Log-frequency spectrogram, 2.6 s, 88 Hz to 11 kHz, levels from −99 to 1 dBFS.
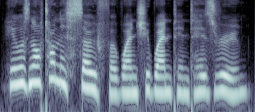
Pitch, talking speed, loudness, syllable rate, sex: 230 Hz, 280 wpm, -17 LUFS, 5.7 syllables/s, female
